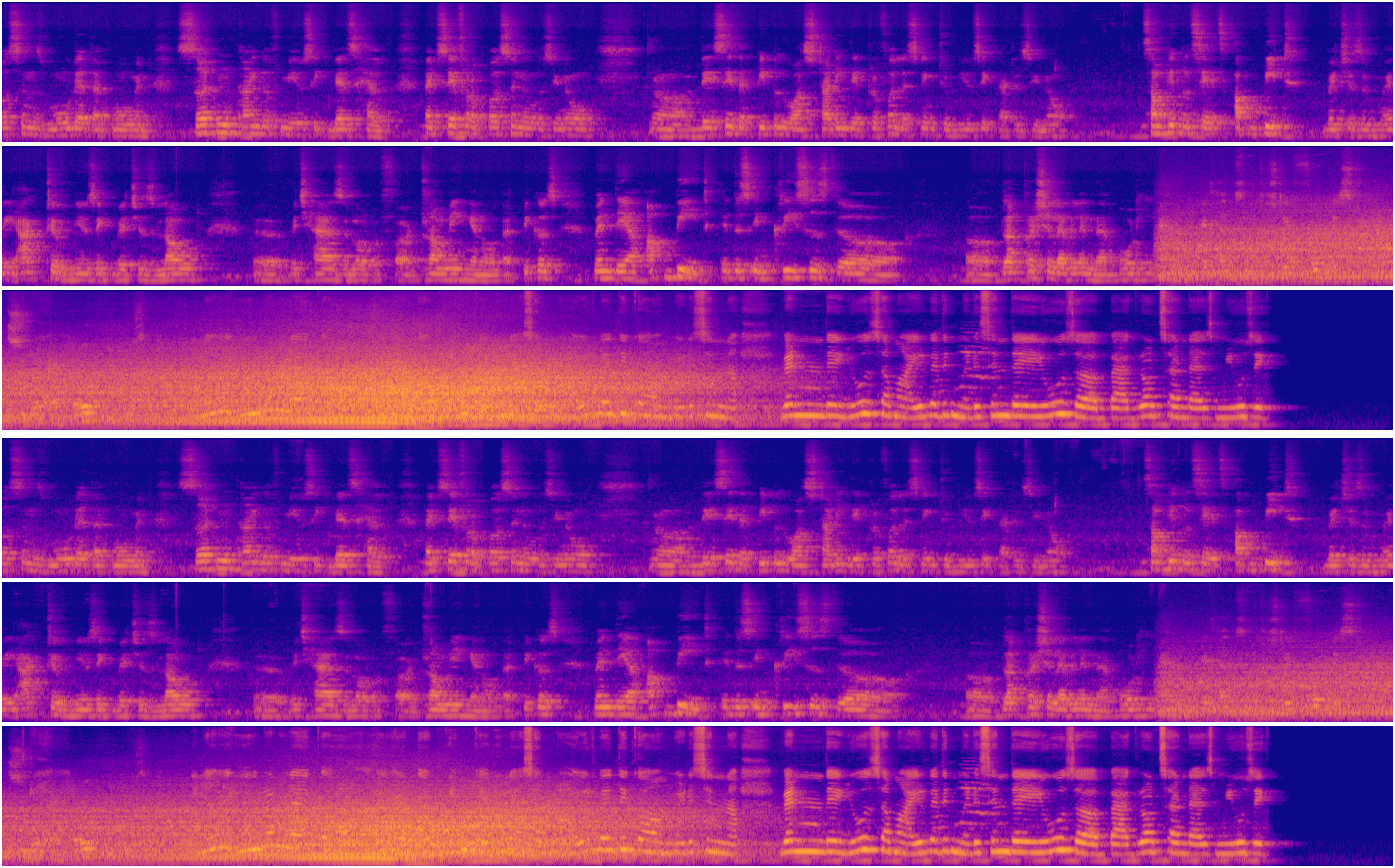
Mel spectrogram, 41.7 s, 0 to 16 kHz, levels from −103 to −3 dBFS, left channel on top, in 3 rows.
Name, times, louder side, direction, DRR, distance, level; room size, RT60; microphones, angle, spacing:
voice 1, 0.0-10.7 11.4-22.9 23.6-27.6 27.9-29.4, left 1 dB, 85° left, 2.5 m, -42 dB
sound 1, 25.5-35.7, left 2 dB, 40° left, 1.4 m, -28 dB
voice 2, 29.7-40.5, right 2 dB, 20° right, 0.8 m, -32 dB
13.5 x 7.4 x 7.4 m
head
